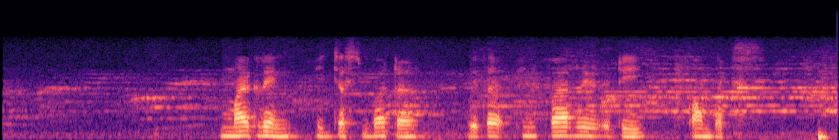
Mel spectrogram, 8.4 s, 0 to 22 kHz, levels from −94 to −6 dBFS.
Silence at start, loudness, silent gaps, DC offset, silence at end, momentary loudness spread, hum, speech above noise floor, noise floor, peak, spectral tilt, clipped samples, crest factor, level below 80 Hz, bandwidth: 0.05 s; -20 LUFS; none; under 0.1%; 0 s; 21 LU; none; 30 dB; -48 dBFS; -4 dBFS; -6.5 dB/octave; under 0.1%; 18 dB; -44 dBFS; 6.4 kHz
